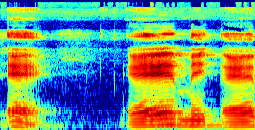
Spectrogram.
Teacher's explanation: ए में बोलने में जीभ का मध्य भाग का प्रयोग होगा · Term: मध्य स्वर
